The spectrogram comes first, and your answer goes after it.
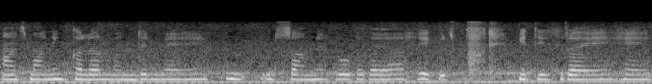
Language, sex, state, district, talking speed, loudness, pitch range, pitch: Hindi, female, Bihar, Jamui, 140 wpm, -16 LUFS, 110-115 Hz, 110 Hz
